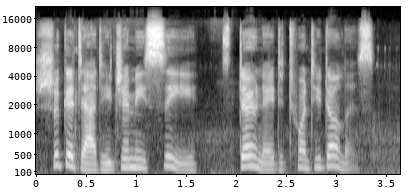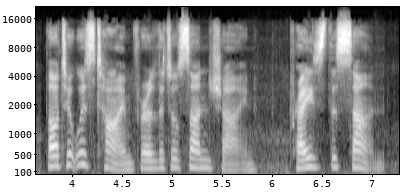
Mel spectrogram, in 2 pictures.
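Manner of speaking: terrible, clumsy put-on British accent. Reading a viewer's donation alert aloud, bad British accent. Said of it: "So now I have to do this in a British accent".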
